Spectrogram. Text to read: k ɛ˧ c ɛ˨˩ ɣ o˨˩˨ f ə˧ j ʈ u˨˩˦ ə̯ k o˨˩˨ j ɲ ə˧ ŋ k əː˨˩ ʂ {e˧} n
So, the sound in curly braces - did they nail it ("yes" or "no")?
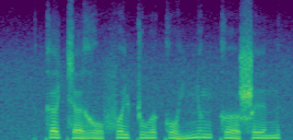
yes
